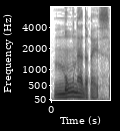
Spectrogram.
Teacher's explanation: you can hear now this little link so you've got to pronounce this n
